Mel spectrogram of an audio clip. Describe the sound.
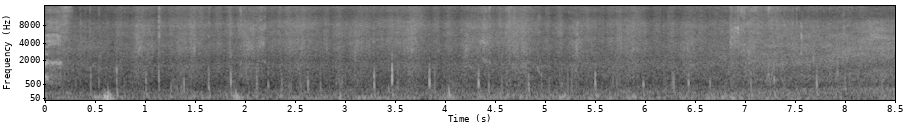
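Footsteps crunch through fresh snow on a walk in a park, a steady run of many soft, even steps over a constant wash of wind noise.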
